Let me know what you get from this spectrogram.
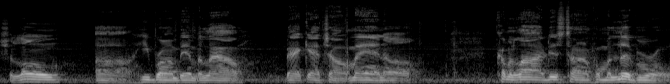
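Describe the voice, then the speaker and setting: Audible room echo surrounds a man with a fairly low pitch. He talks at a moderate pace with fairly even intonation. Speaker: religious video blogger. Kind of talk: casual monologue. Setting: living room. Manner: loud.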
